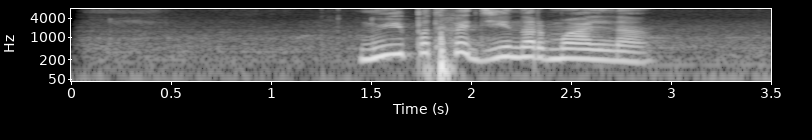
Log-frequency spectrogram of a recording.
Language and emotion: Russian, angry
